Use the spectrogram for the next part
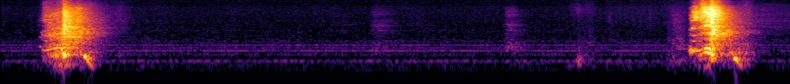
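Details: Adult male sneezing helplessly with watering eyes and streaming nose: two loud, explosive sneezes separated by quiet breathing.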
